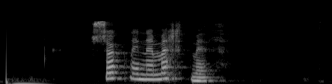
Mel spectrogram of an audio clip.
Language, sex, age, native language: Icelandic, female, 40-49, Icelandic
